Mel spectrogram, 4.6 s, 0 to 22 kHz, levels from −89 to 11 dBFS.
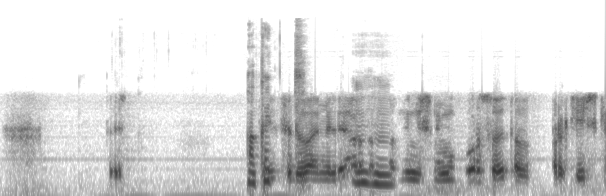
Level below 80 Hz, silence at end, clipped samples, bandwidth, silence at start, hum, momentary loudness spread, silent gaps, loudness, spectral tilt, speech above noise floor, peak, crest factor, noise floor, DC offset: -54 dBFS; 0 s; under 0.1%; 16 kHz; 0.1 s; none; 16 LU; none; -20 LUFS; -5.5 dB/octave; 38 dB; -4 dBFS; 18 dB; -57 dBFS; under 0.1%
